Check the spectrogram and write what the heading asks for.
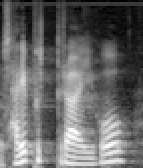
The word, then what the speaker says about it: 사리푸트라: 그분이 그 인도 발음으로 사리푸트라이고 뭐 사리자, 사리불 그렇게 한자경에 적고 있는데 그분이 제일 제자고 그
